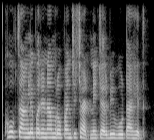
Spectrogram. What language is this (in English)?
Marathi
